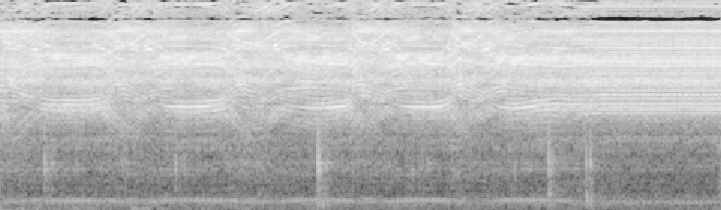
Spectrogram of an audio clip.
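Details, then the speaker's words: DIY FPV Spider Quad armed at half throttle on the bench: tilting the sticks makes one set of motors spin up while the opposite set spins down, giving a high, even whine that swells and dips smoothly; normal motor response, nothing rough. "Okay, now when I tilt it, it's hard to hear, but I can hear these motors spin down. And these are spinning, these motors are spinning up, and these motors are spinning down. That's exactly what I want."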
